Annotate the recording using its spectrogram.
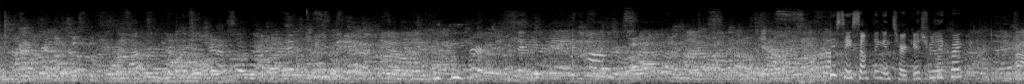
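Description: Several voices chatter in a busy room.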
